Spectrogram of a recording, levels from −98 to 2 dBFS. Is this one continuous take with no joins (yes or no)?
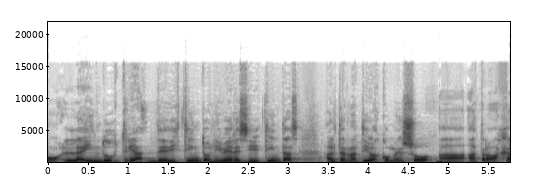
yes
